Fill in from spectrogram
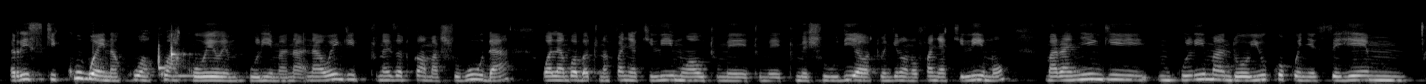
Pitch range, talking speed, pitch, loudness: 180-205 Hz, 135 wpm, 190 Hz, -25 LUFS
